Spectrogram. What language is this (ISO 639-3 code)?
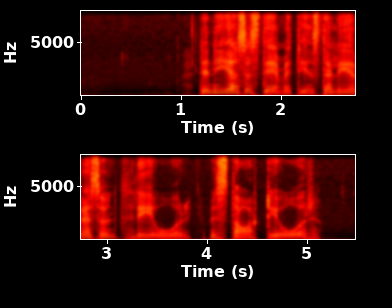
swe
